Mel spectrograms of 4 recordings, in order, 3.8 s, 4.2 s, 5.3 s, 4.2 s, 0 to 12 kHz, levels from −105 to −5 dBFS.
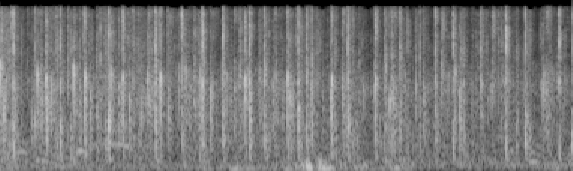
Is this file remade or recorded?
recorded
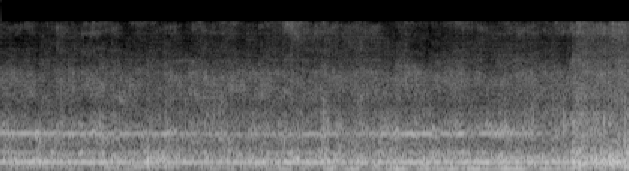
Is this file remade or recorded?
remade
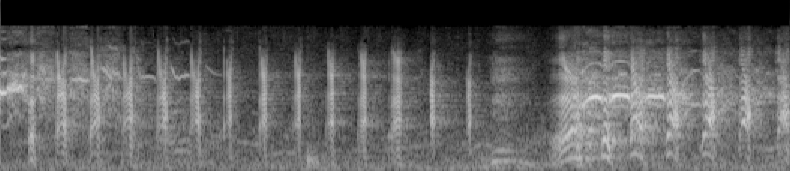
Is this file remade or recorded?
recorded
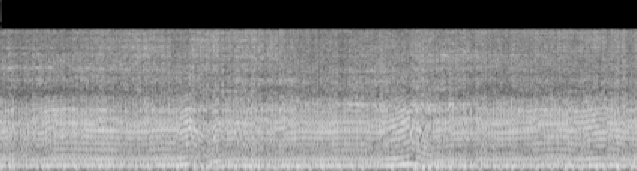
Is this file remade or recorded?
recorded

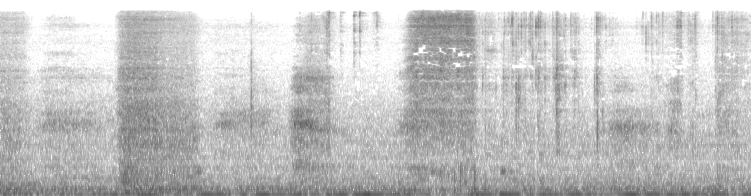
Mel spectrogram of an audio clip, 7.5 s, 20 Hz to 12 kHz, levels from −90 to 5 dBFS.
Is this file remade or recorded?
recorded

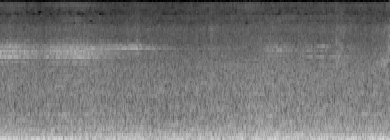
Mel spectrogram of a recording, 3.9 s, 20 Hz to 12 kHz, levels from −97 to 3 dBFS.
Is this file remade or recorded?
recorded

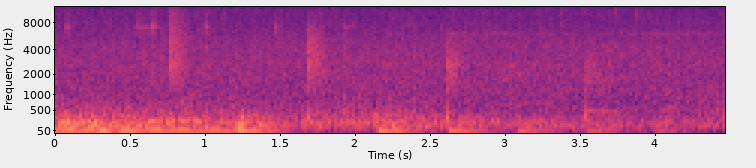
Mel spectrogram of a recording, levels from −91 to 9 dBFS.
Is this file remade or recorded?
recorded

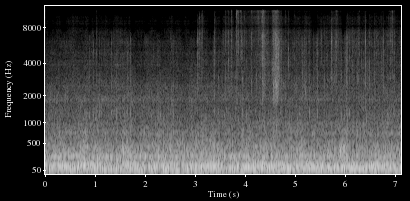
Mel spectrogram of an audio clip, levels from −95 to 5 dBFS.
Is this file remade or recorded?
remade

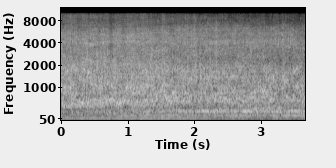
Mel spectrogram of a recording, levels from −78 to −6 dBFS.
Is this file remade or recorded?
remade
